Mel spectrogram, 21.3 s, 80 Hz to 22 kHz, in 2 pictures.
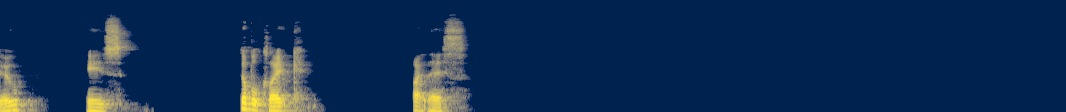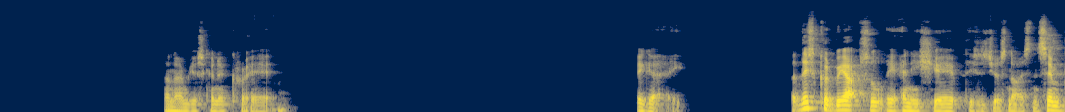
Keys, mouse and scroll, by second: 2.2 click, 2.5 click, 3.5 click, 3.7 click, 4.7 click, 4.9 click, 5.7 click, 5.9 click, 6.5 click, 6.7 click, 7.3 click, 7.5 click, 8.2 click, 8.4 click, 9.0 click, 9.3 click, 10.5 click, 10.8 click, 11.6 click, 11.8 click, 13.1 click, 13.3 click, 14.5 click, 14.7 click, 15.5 click, 15.7 click, 16.3 click, 16.5 click, 17.5 click, 17.7 click, 18.3 click, 18.5 click, 19.4 click, 19.6 click, 20.5 click, 20.6 click.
